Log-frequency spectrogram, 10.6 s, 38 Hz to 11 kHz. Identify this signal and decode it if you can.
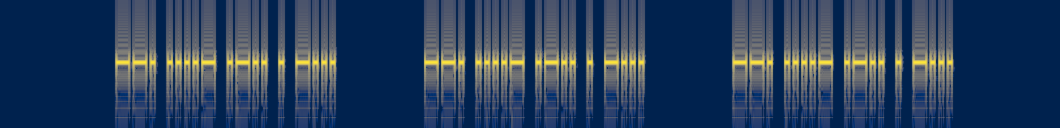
Morse code, heard as a keyed tone, about 28 wpm, 700 Hz. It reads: G4LEB G4LEB G4LEB
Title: DXCC-100 Call Signs - 5 Characters - Repeated 3x - 28wpm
